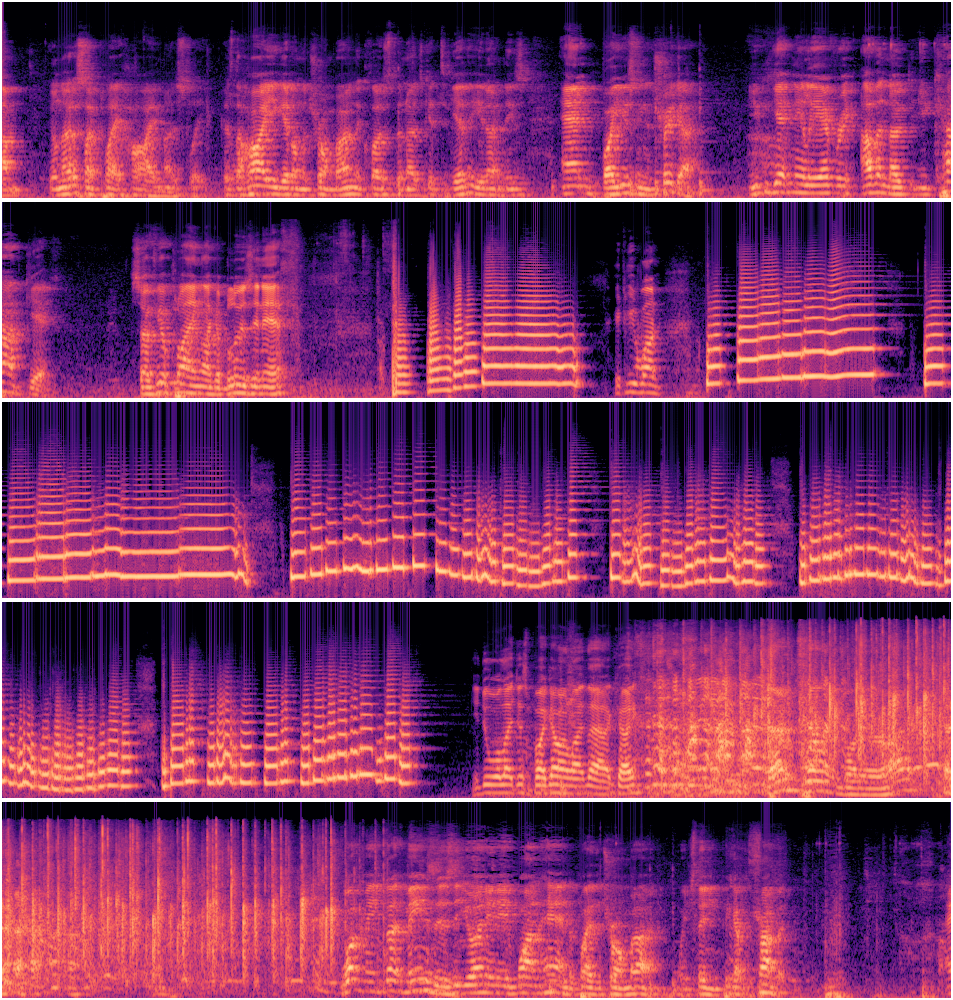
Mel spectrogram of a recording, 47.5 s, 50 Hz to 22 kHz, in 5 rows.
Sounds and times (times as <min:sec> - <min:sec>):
Speech: 0:00.0 - 0:10.1, 0:10.8 - 0:12.4, 0:15.6 - 0:16.1, 0:33.2 - 0:34.9, 0:36.0 - 0:37.7, 0:41.4 - 0:45.9
Music: 0:13.4 - 0:15.4, 0:16.5 - 0:32.8.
